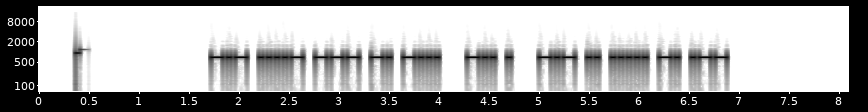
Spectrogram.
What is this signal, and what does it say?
Morse code, heard as a keyed tone, about 30 wpm, 700 Hz. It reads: K4ONB DE KI5NW
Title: USA Callsign DE Callsign 30wpm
